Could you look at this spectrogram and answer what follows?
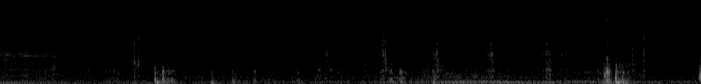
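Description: Faint scattered clicks and light knocks from hands working a bolt in a scooter's plastic body panel. Two louder thuds come about one and a half seconds in and near the end.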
